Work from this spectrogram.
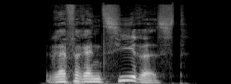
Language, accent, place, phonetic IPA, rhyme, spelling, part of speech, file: German, Germany, Berlin, [ʁefəʁɛnˈt͡siːʁəst], -iːʁəst, referenzierest, verb, De-referenzierest.ogg
- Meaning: second-person singular subjunctive I of referenzieren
